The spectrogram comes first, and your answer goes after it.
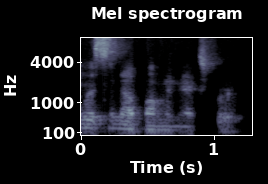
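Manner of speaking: implied softly. Shown as a demonstration. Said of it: "without saying".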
